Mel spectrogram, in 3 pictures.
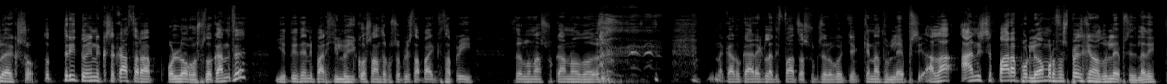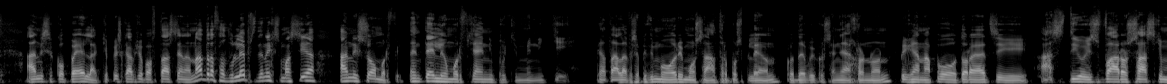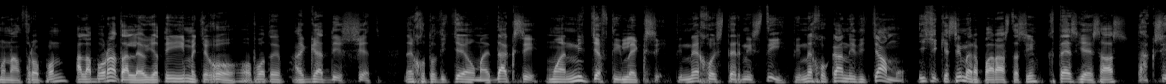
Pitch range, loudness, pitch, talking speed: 110-135 Hz, -29 LUFS, 120 Hz, 225 wpm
